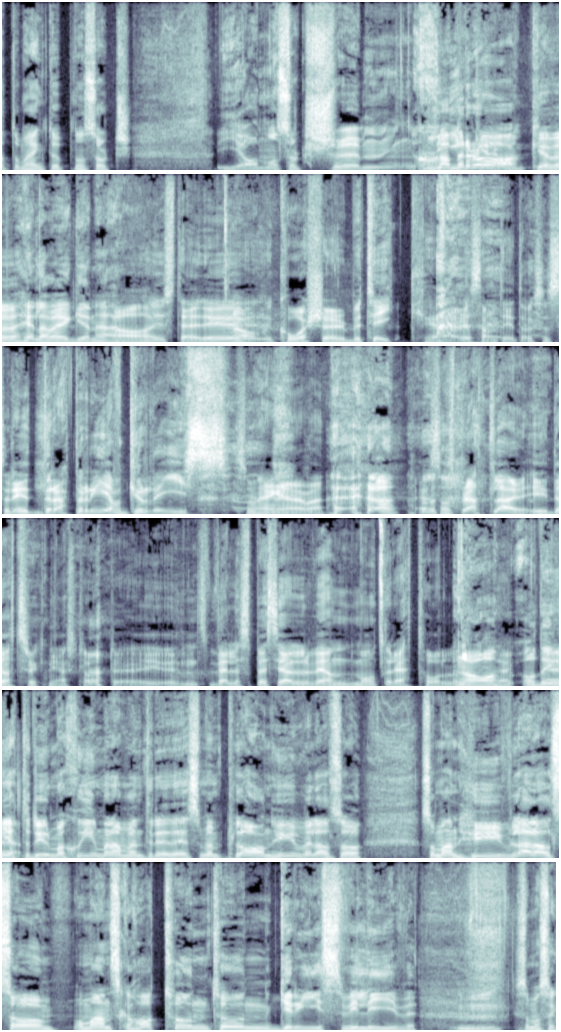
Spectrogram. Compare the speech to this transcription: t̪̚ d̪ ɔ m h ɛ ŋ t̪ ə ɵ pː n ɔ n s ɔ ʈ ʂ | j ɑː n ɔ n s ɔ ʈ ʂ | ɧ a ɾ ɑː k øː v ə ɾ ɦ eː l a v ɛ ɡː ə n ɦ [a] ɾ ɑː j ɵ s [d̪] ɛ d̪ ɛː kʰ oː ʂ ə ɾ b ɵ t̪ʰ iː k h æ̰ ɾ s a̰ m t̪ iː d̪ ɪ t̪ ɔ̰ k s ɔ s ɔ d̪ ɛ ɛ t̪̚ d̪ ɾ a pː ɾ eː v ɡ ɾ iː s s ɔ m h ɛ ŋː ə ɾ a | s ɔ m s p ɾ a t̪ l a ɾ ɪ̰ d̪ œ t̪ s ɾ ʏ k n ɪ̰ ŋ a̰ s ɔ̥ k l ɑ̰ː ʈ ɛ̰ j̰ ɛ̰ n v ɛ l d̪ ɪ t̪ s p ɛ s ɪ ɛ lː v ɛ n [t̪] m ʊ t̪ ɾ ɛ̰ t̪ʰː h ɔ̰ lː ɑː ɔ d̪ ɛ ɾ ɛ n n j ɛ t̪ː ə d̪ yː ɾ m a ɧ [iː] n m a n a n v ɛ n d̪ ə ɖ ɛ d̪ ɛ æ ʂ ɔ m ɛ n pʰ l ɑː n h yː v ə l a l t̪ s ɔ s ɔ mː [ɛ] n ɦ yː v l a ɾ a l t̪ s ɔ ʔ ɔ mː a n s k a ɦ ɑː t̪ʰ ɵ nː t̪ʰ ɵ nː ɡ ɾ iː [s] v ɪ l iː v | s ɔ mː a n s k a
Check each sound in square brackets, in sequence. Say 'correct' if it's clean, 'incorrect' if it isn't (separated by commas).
incorrect, incorrect, incorrect, correct, incorrect, correct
